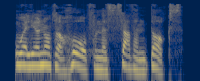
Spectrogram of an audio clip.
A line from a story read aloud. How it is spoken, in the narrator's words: Melis snapped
